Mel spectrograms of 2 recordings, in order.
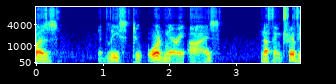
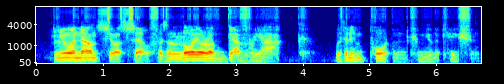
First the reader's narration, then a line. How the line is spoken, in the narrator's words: he growled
